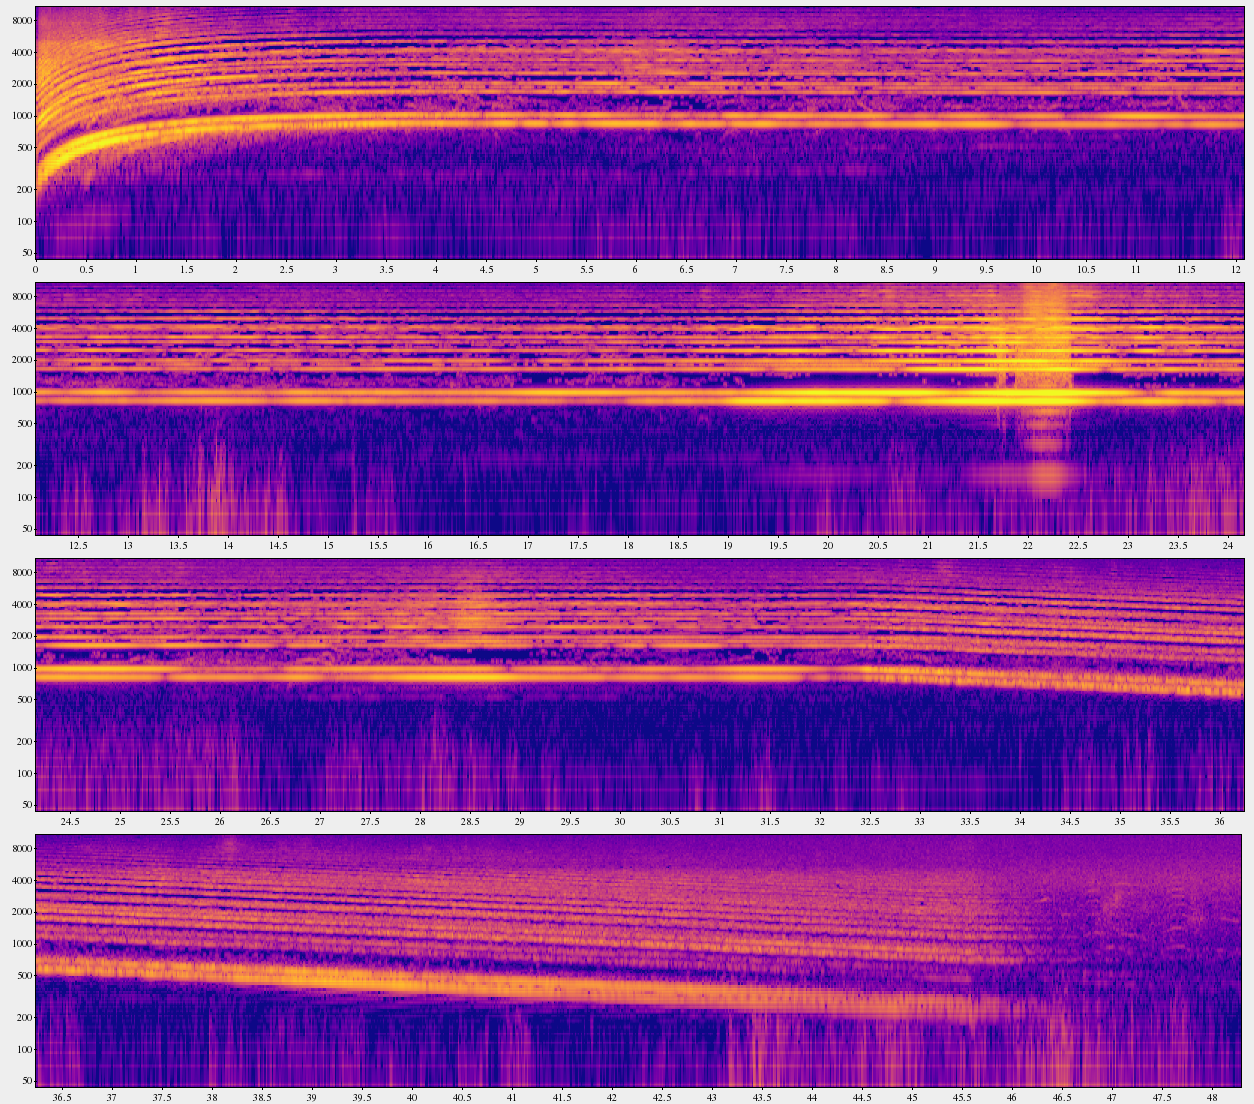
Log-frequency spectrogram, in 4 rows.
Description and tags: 8-1-08 EOWS 612 test
Friday, August 1st, 2008. 11:45am. Civil Defense monthly test of a Federal Signal EOWS 612(Emergency Outdoor Warning Siren, 6 drivers, 1200 watts, Rotating array). This one is in the community park/elementary school.
This siren is rated at about 120-125dB @ 100ft. I was at about 80ft away from it. Used an Edirol R-09(AGC off, LOW CUT on, MIC GAIN low, INPUT LEVEL 30) + Sound Professionals SP-TFB-2 Binaurals. Sound kind of clipped when the siren pointed at me at full blast. I did however find the optimal settings to record my next siren on September 1, 2008.
Sorry for the wind noise: even with windscreens, it got to the mics. I'll be looking into some more effective ways of cutting out wind.
civil, signal, tsunami, eows, binaural, defense, raid, siren, honolulu, hurricane, 612, air, hawaii, federal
